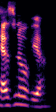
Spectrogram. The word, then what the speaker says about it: Cazenovia: So you were educated at, I probably will not pronounce this correctly, Cazenovia College. Am I Yes. close? You got it, Cazenovia.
